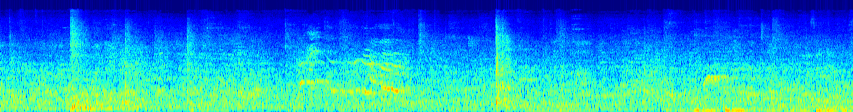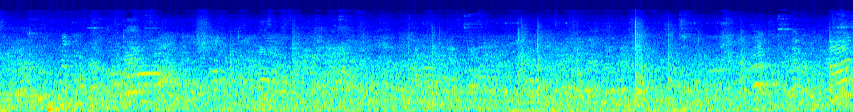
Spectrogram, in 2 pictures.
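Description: A crowd of adults and children chatter throughout in a busy echoing hall.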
